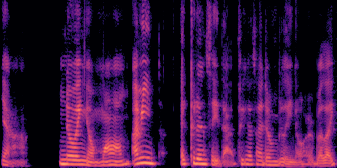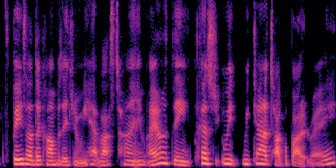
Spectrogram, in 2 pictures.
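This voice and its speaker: A woman's very fast, lively delivery with vocal fry, on a very clean recording with a silent background. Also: medium pitch for a woman. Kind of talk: casual chat.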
